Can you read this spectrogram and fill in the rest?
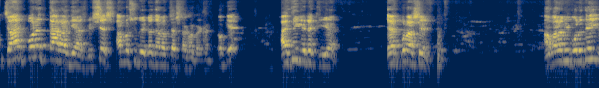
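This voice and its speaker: A high-pitched man with a Bangladeshi Bengali accent teaches a live exam-prep lesson in a roomy-sounding space. He's emphatic, repeating points, quizzing students with questions and urging them to pay attention.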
